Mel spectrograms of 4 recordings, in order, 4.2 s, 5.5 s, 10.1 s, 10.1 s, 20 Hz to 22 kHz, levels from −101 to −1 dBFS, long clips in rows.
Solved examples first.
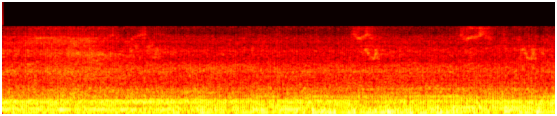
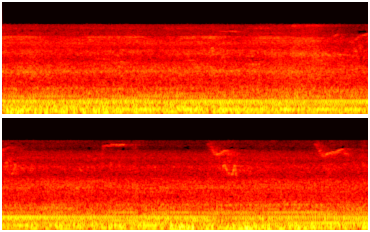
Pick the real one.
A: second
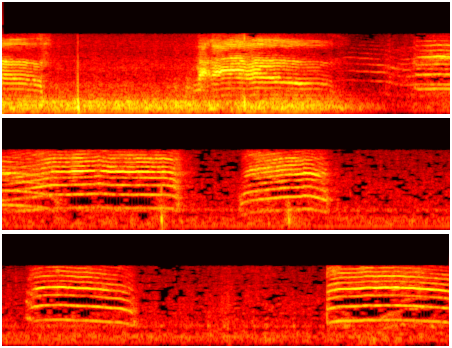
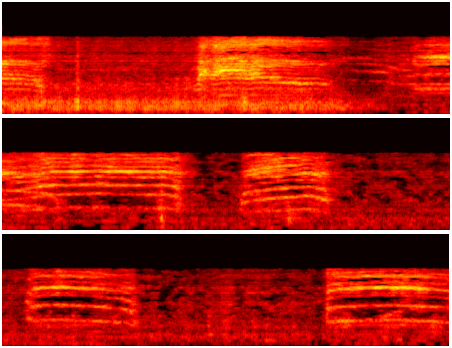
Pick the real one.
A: first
